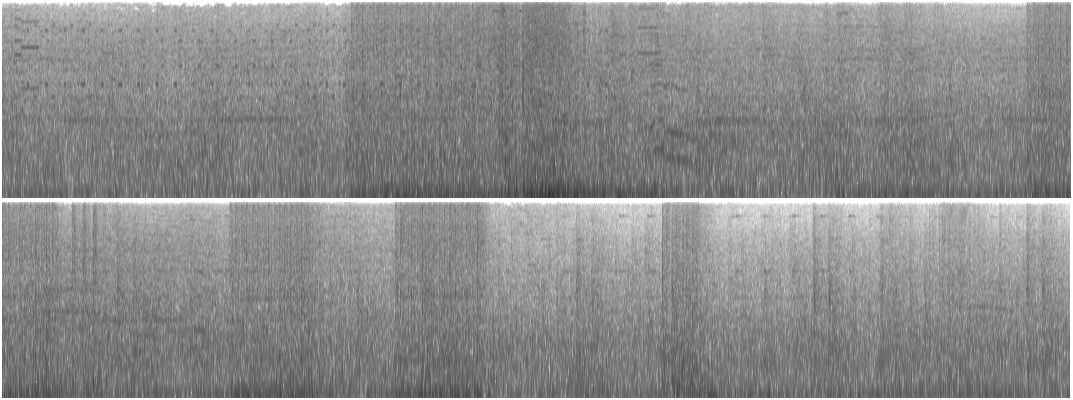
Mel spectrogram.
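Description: A train engine rumbles steadily along the tracks.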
